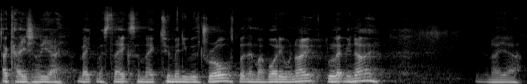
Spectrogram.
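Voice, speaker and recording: A man talks at a very fast pace in an Australian accent, his medium-pitched voice dark and mellow. He sounds somewhat breathy, with monotone, flat intonation. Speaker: chiropractor. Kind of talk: podcast interview.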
